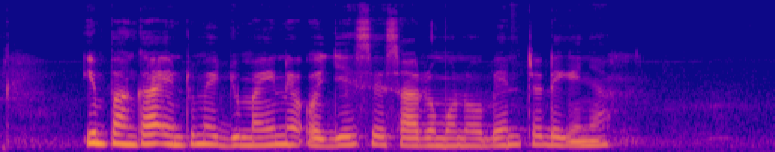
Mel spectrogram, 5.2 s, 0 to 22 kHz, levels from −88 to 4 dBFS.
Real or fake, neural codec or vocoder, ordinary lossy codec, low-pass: fake; vocoder, 44.1 kHz, 128 mel bands every 256 samples, BigVGAN v2; MP3, 96 kbps; 19.8 kHz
